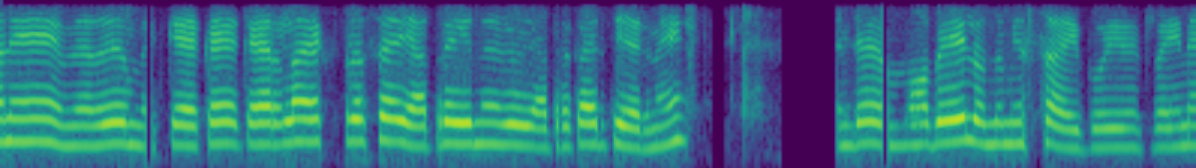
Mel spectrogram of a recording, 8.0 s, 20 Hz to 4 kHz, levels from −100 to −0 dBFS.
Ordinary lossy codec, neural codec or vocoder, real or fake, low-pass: none; none; real; 3.6 kHz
